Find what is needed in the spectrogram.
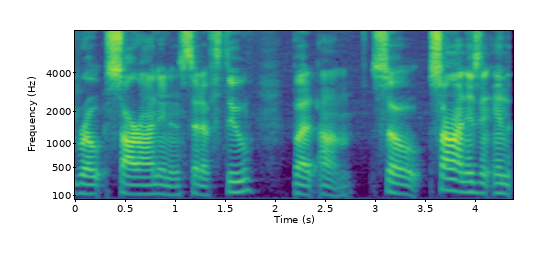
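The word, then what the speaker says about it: Thû: And Sauron is still not in it, but I think it's pronounced Thu. – Yeah. – T-H-U with an apostrophe is who Sauron takes a place of in the final version of it that you see in the Silmarillion.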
